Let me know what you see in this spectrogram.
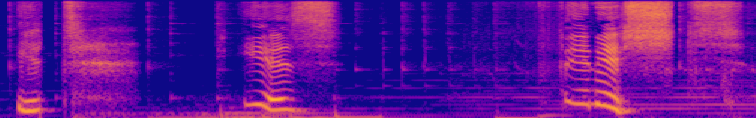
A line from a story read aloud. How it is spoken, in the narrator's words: cried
